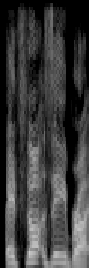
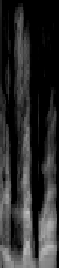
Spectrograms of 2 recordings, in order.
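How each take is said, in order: First: "zebra" as ZEE-bruh; "zebra" with the e as in see; American zebra rejected. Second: "zebra" as ZEB-ruh; "zebra" with the e as in bed; British zebra. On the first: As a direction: say "zebra" with a long ee, ZEE-bra. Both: Shown as a demonstration.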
